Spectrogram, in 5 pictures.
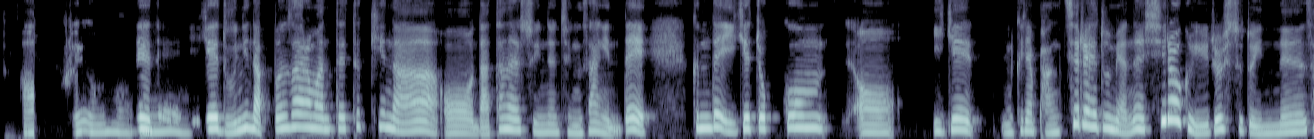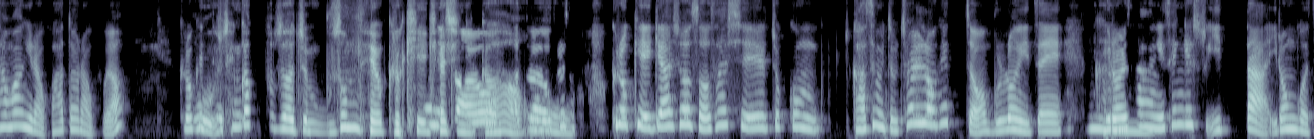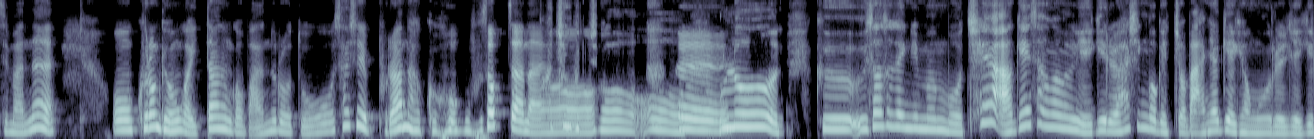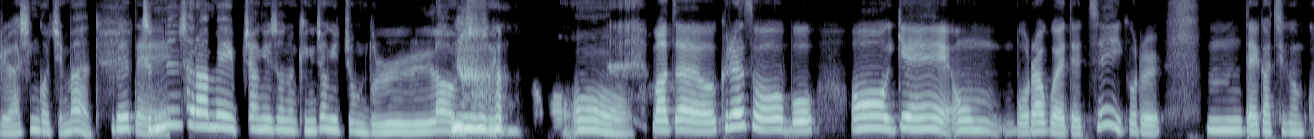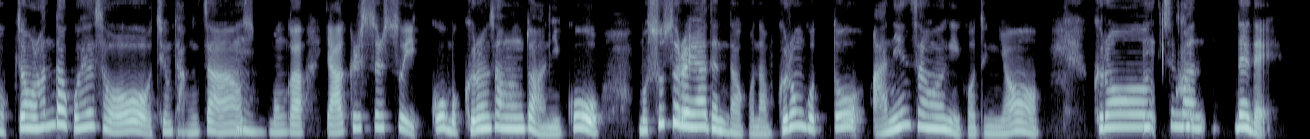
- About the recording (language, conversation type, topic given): Korean, advice, 건강 문제 진단 후 생활습관을 어떻게 바꾸고 계시며, 앞으로 어떤 점이 가장 불안하신가요?
- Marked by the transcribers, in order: other background noise; laughing while speaking: "무섭네요"; tapping; laughing while speaking: "불안하고 무섭잖아요"; laugh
